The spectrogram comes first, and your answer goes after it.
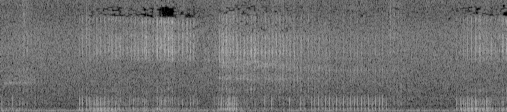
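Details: A massaged house cat, one of four adopted cats including senior shelter cats from the Humane Society of New York City, purrs in a low vibrating drone that strengthens in bursts, with soft stroking noise.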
